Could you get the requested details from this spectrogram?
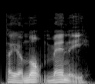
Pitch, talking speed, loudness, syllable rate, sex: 95 Hz, 250 wpm, -17 LUFS, 7.4 syllables/s, male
